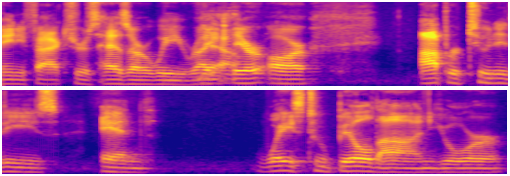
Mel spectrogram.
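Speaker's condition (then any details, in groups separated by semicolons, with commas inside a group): No condition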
